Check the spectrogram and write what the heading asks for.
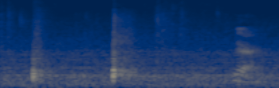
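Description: Two short, sharp clicks about half a second apart as a tip is pressed into a diamond painting pen.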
